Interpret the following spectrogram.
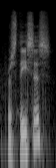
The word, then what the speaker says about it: prosthesis: Prosthesis?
